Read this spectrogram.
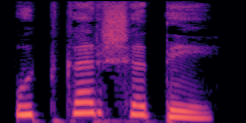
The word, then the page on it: ಉತ್ಕರ್ಷತೆ: Kannada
